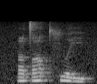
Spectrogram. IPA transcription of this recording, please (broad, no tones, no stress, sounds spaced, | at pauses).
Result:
i tˤ a tˤ sʷ ə j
